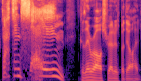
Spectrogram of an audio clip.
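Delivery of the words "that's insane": high, loud, drawn-out roommates' cheer; amazed shout. Retold or imitated. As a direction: yell it stretched out, voice way up. Roommates' retold amazed reaction.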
